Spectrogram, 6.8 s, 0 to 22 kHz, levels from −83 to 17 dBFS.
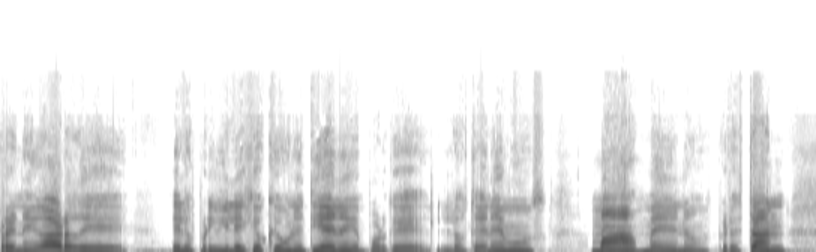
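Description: Speech, with a lost packet rebuilt from error correction between 1.71 and 1.81 s, just after "de de los". No gap is heard, but the patch sounds rougher and noisier, as the decoder played low-bitrate redundant copies; the damage fits about three lost 20 ms packets.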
